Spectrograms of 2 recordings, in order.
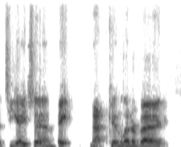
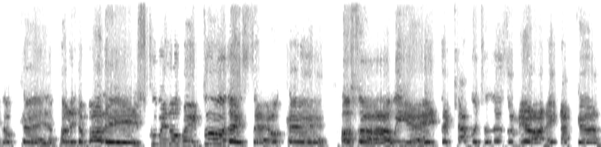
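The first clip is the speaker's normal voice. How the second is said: bad Russian accent; 4 semitones higher than usual. Podcast host opening the show in a bad Russian accent. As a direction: play a broken-English Russian podcast host. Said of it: "hold down just a bad, uh, Russian accent".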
